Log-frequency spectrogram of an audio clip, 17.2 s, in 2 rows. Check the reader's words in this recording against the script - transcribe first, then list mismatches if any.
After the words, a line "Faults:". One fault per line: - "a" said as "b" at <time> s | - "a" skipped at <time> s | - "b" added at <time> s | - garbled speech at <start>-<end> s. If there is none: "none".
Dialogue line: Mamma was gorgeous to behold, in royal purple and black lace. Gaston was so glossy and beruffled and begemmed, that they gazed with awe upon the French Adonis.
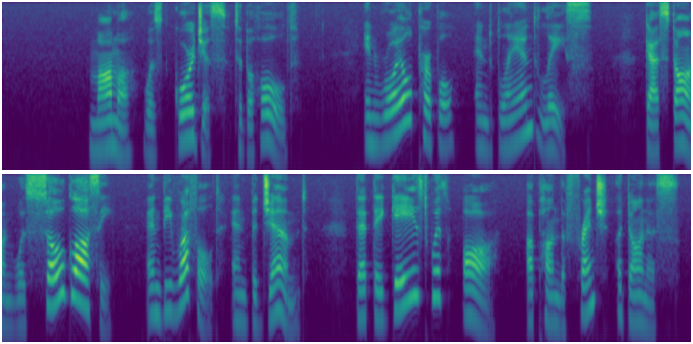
Mamma was gorgeous to behold, in royal purple and bland lace. Gaston was so glossy and beruffled and begemmed, that they gazed with awe upon the French Adonis.
Faults:
- "black" said as "bland" at 6.2 s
